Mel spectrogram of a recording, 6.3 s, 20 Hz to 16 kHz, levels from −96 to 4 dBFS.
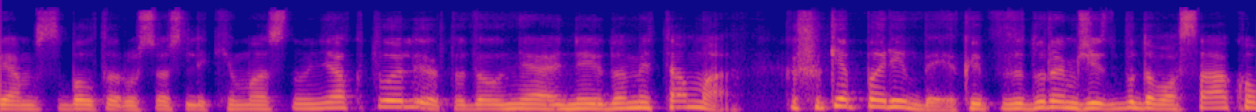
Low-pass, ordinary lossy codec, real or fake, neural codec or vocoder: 10.8 kHz; Opus, 24 kbps; fake; codec, 24 kHz, 0.9 kbps, DualCodec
